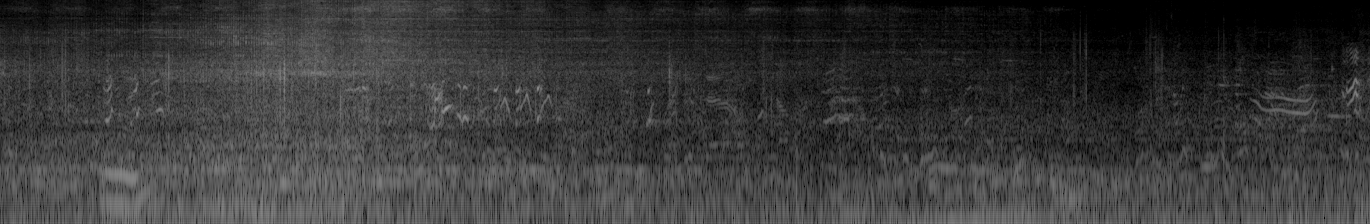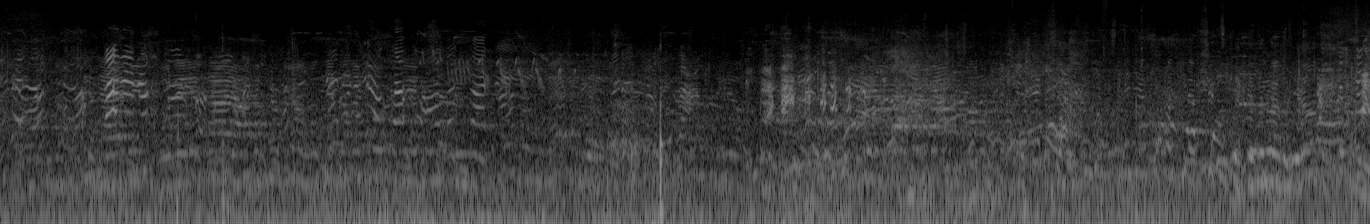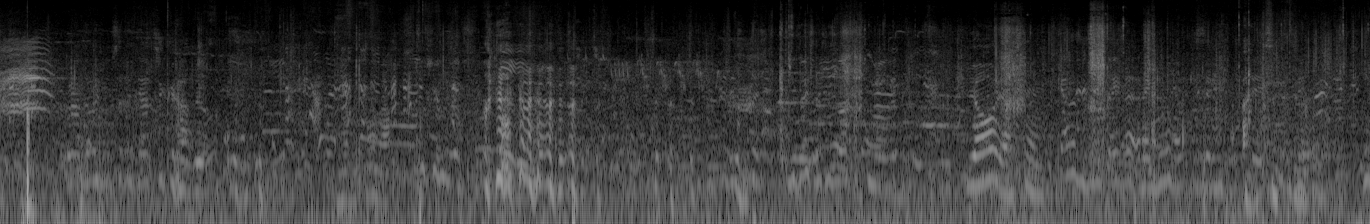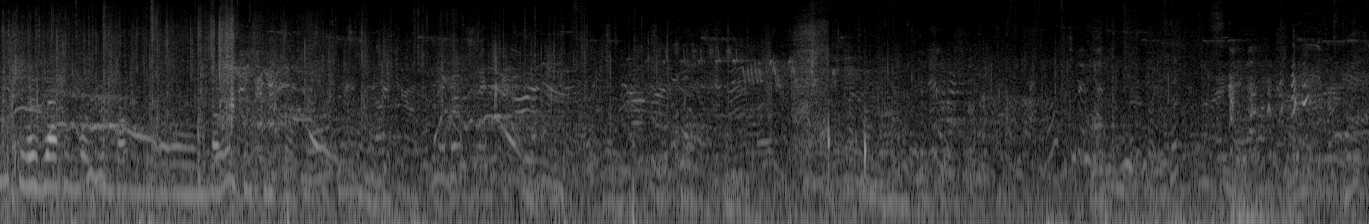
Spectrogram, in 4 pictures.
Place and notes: Nedělní rušné odpoledne na Skalce s oblíbeným bufetem. Skala je poutní místo nad Mníškem s barokním kostelíkem sv. Máří Magdaleny, bývalým klášterem, poustevnou a křížovou cestou, kam jezdí často výletnící z Prahy i z okolí. Kdysi tudy vedla Zlatá stezka, v zimě sem jezdí běžkaři z hřebenové červené trasy po hřebenech Brd. Z Řevnic sem vede historicky třetí nejstarší turistická značená cesta Klubu českých turistů v Čechách.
